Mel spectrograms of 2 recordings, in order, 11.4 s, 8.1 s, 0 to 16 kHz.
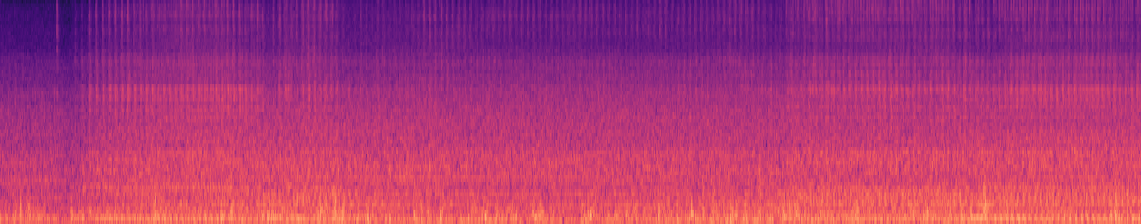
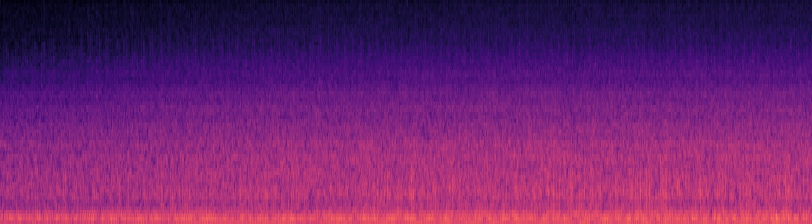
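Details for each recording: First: Lakewood 200i fan, previously heavily over-oiled, running at medium speed; a steady low whir with a faint rhythmic rattle over the motor hum, then it spins down. The noise is possibly from the rear guard; the source is unconfirmed. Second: Lakewood 200i vintage fan, restored after years of excess oiling sludged the motor, started on low with a possible guard rub: a steady low motor hum and even whoosh of air with no knocks, scrapes or wobble.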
